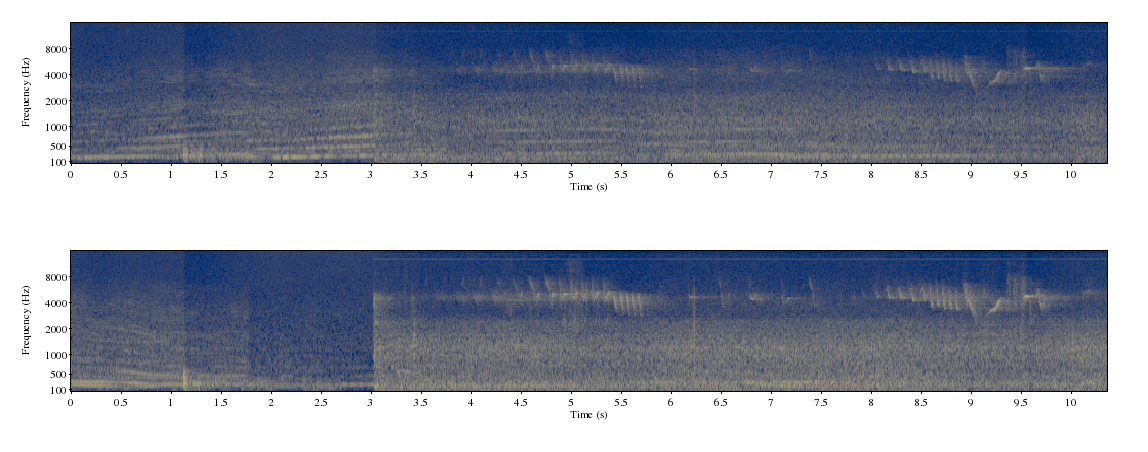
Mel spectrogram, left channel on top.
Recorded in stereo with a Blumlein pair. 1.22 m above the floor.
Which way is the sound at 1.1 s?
65° right.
